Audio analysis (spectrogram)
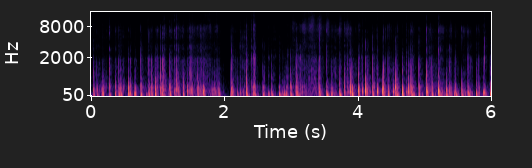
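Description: An empty white high-top sneaker with a synthetic leather upper and a textured rubber sole is held in both hands while fingertips and nails tap and scratch its sole and upper. The result is a rapid run of dull, low, short-ringing taps mixed with brief scratchy rasps, with a short pause about two seconds in.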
